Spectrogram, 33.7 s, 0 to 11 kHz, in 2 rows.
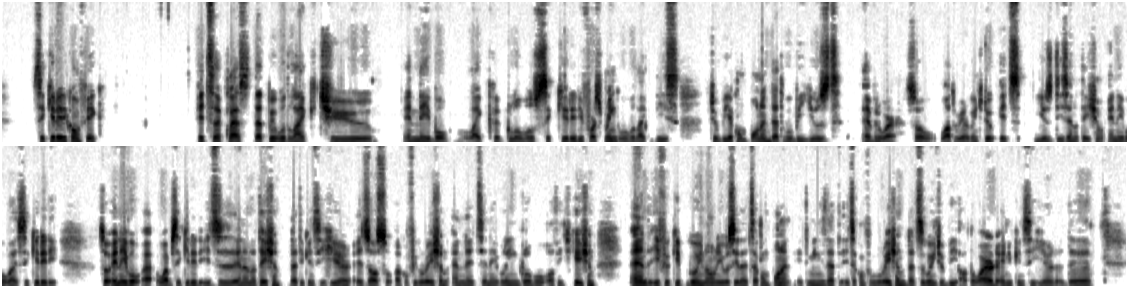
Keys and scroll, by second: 16.6 Return, 19.4 super+b, 26.5 super+b.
